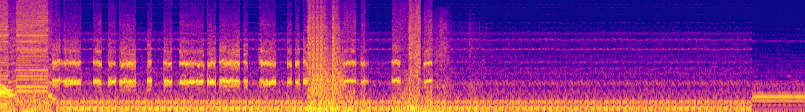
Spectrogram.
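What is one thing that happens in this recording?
A racing car engine whines steadily at high speed.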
